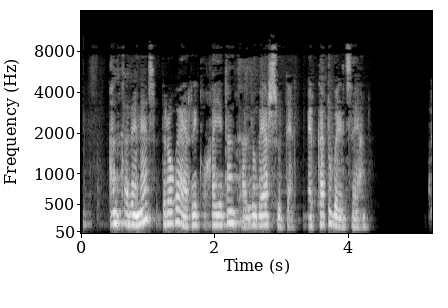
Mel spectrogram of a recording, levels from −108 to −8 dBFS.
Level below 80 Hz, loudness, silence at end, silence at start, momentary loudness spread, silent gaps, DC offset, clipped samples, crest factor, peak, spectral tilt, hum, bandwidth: -68 dBFS; -23 LUFS; 1 s; 0.05 s; 13 LU; none; under 0.1%; under 0.1%; 16 dB; -6 dBFS; -6 dB/octave; none; 9.2 kHz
